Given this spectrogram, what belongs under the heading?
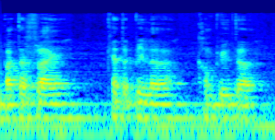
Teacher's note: The flapping of intervocalic t in butterfly, caterpillar, computer.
